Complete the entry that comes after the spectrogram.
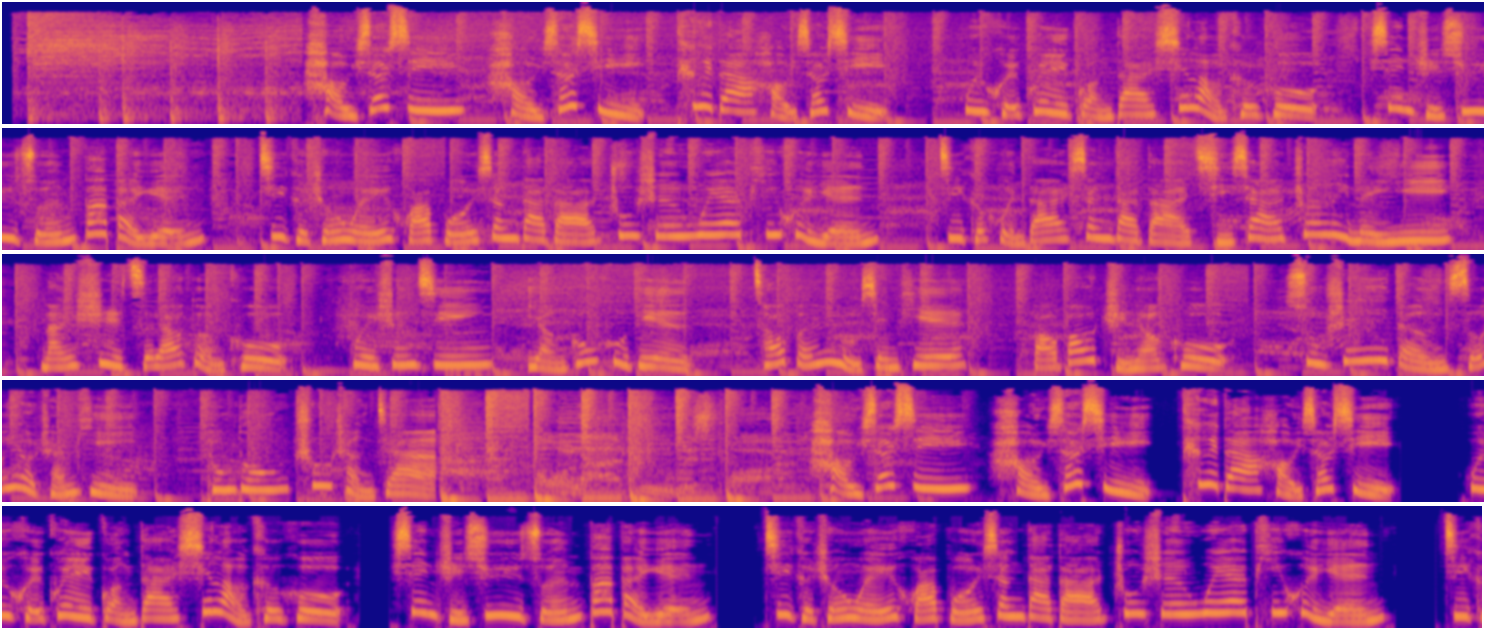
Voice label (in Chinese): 女 促销 好消息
